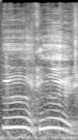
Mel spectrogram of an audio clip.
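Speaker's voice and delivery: mid-yawn groan, pitch jumping up. Real, not acted. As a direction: stretch it out through a yawn. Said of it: "Why am I yawning?".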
